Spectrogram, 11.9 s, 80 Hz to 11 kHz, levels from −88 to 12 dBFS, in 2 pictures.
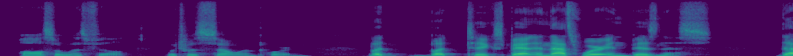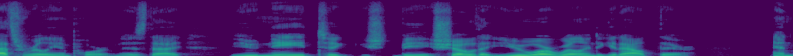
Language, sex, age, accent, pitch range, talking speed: English, male, 40-59, American, 110-130 Hz, 175 wpm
